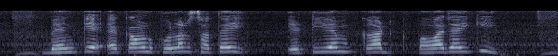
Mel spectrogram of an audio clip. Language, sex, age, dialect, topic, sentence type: Bengali, male, 18-24, Jharkhandi, banking, question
